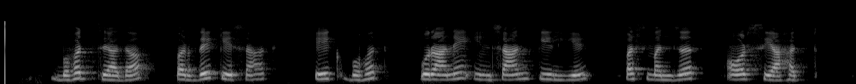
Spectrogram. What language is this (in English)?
Urdu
